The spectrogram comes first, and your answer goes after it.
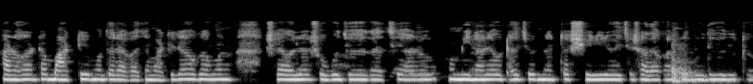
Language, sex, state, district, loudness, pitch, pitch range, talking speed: Bengali, female, West Bengal, Dakshin Dinajpur, -14 LUFS, 225 Hz, 220-230 Hz, 205 wpm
